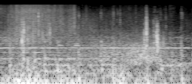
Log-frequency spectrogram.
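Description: A cinematic transition sound effect over a low rumble: a noisy crackling burst about a quarter of a second in and a sharp crack near the end, while the steady tones of the music break off.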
